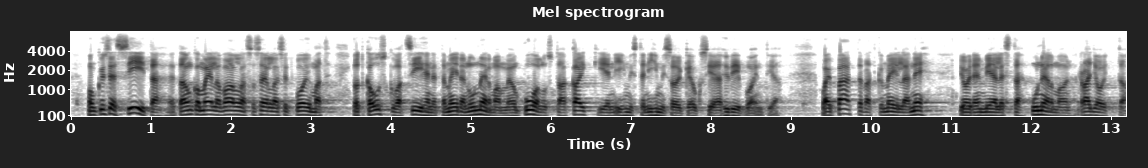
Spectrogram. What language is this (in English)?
Finnish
